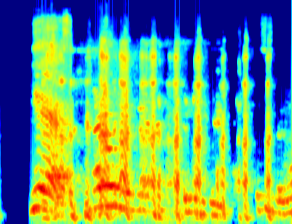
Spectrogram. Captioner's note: laughing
